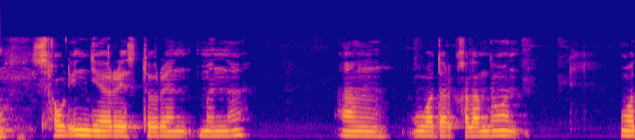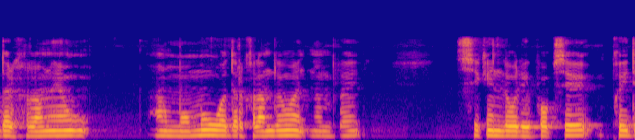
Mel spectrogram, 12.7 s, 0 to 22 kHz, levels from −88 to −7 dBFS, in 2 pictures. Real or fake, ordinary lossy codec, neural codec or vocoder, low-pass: real; none; none; 7.2 kHz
